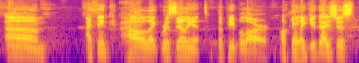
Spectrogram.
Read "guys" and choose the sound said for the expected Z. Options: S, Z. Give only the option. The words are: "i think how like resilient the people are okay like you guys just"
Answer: Z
